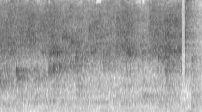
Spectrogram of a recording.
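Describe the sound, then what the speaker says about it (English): Running tap water pours steadily while serum is rinsed off a face, a close, continuous splashing stream with a brief clunk near the end; no talking. "Now I'm just gonna rinse that off."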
